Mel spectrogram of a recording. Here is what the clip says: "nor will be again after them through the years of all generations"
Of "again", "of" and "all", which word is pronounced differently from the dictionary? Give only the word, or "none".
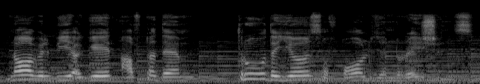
of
